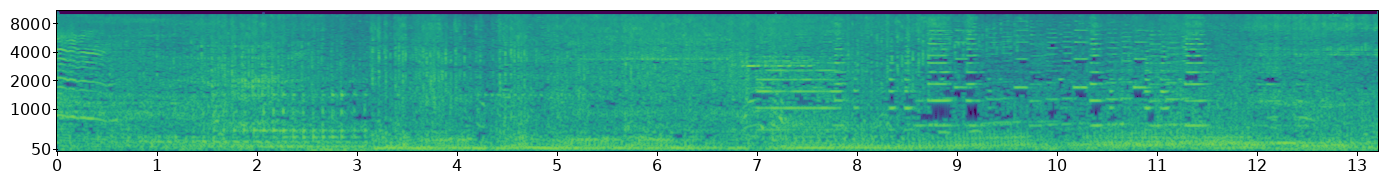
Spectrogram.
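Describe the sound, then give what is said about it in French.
A motorcycle rides through dense, noisy traffic in Bamako, heading to the international conference centre, its engine droning steadily while car horns honk repeatedly around it and voices talk in the background. “Non, moi je vais sur ma moto.”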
